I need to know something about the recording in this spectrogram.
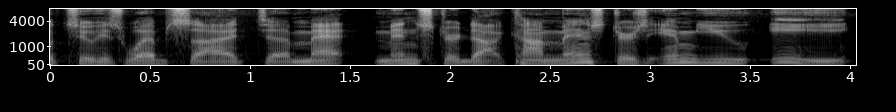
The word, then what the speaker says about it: Muenster: yeah don't call him monster he hates that just start just like I said change the cheese just just pronounce the cheese my way and you won't screw up my name ever again that's it now if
